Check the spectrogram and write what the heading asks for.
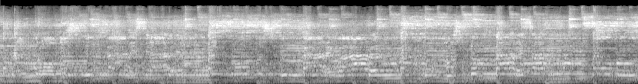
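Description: A live rock band playing on an open-air stage, amplified through the PA: electric guitars over a steady drum beat.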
